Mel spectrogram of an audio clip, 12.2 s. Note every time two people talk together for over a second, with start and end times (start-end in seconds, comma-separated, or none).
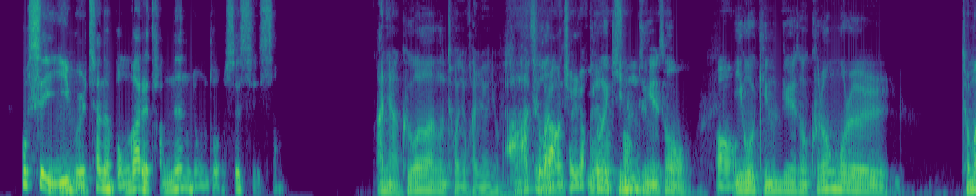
6.3-8.0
